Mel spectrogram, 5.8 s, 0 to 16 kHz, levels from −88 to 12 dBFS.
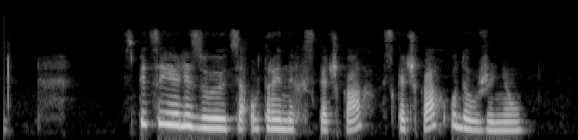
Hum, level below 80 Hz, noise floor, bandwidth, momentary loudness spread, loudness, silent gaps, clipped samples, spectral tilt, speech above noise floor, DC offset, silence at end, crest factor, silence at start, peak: none; -66 dBFS; -78 dBFS; 7.8 kHz; 10 LU; -19 LUFS; none; under 0.1%; -7 dB/octave; 60 dB; under 0.1%; 0.55 s; 16 dB; 1.4 s; -2 dBFS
